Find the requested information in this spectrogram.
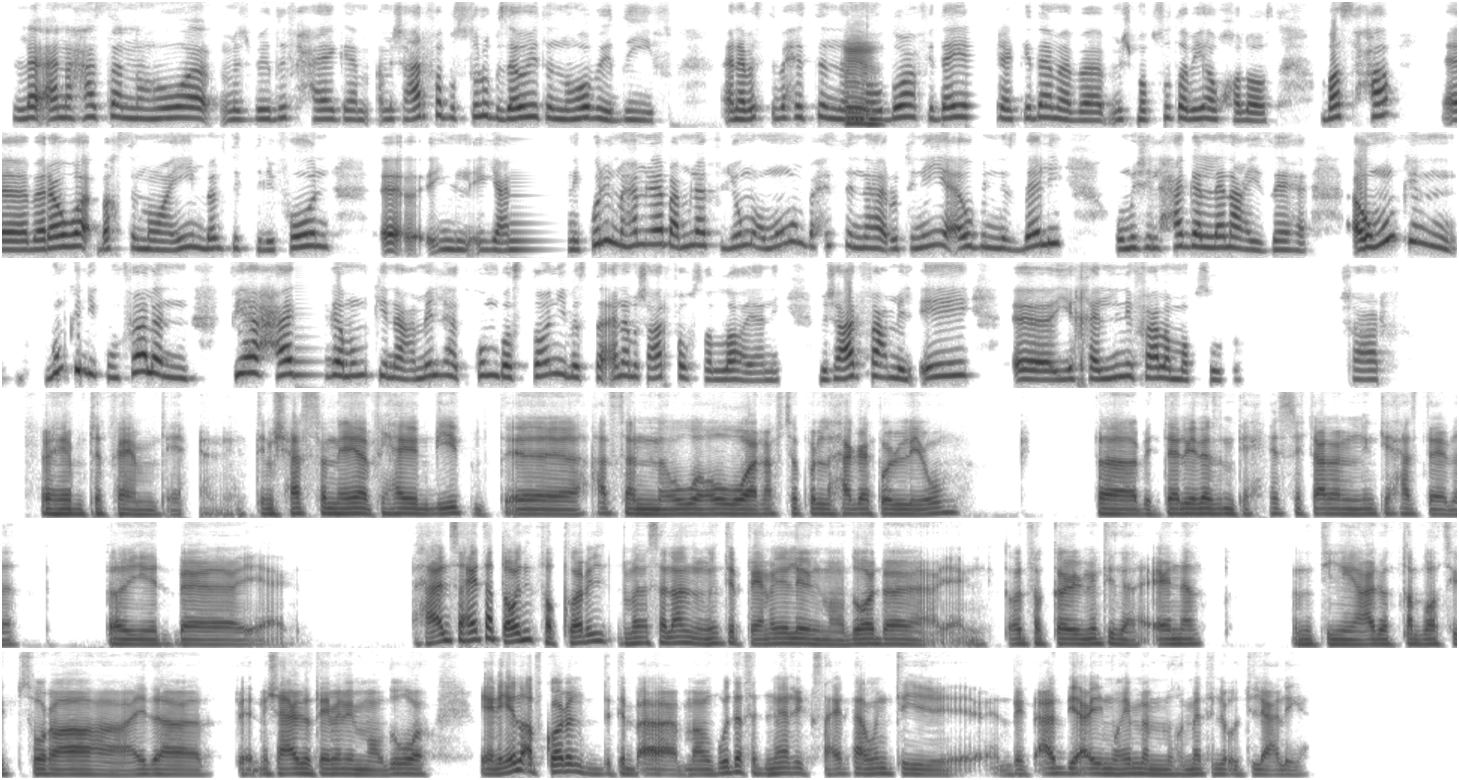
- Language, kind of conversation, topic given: Arabic, advice, إزاي ألاقي معنى أو قيمة في المهام الروتينية المملة اللي بعملها كل يوم؟
- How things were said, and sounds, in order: distorted speech; in English: "روتينية"; tapping; static; other background noise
